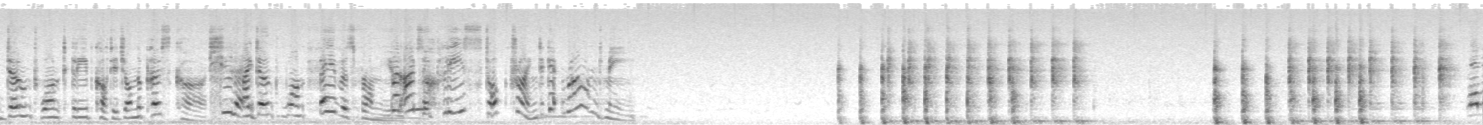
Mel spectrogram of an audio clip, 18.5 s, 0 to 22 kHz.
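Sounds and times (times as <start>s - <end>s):
speech: 0.0s - 8.0s
rapid loud knocking on a wooden front door: 10.5s - 13.7s, 15.2s - 18.2s.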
